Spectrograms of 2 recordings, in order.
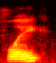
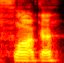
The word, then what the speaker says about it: Flake: you know that actually his name is not pronounced flake yeah it's flanka that's right yeah that's nothing does he really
